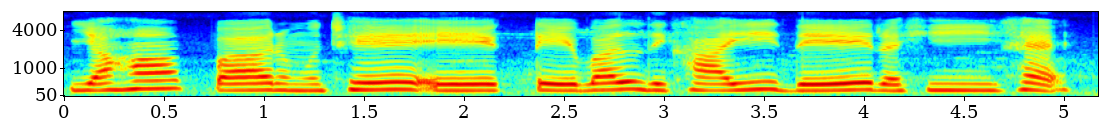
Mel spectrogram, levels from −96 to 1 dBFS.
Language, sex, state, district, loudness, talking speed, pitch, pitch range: Hindi, female, Madhya Pradesh, Katni, -12 LUFS, 105 wpm, 230 Hz, 220-245 Hz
